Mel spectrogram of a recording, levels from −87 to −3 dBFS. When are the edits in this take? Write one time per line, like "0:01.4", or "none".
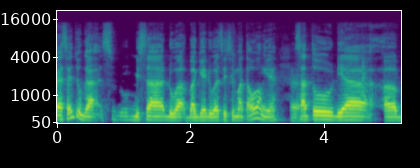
none

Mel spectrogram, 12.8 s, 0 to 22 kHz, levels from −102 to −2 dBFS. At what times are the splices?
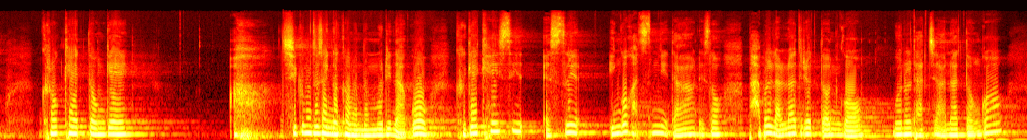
none

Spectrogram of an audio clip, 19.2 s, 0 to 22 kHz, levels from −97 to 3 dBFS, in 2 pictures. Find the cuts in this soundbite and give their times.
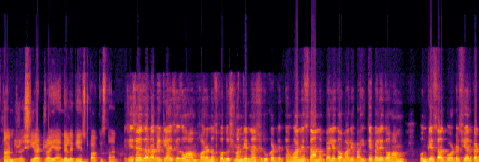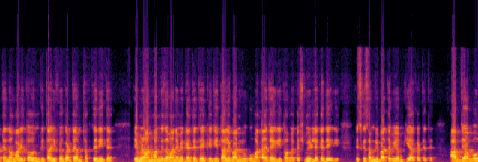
0:02.5

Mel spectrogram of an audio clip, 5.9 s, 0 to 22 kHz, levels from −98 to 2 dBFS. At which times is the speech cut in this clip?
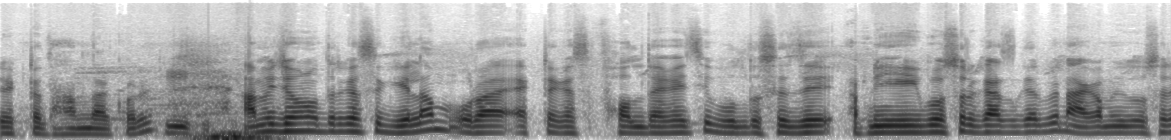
0:01.1

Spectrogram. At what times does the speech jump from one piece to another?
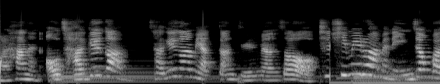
0:03.2

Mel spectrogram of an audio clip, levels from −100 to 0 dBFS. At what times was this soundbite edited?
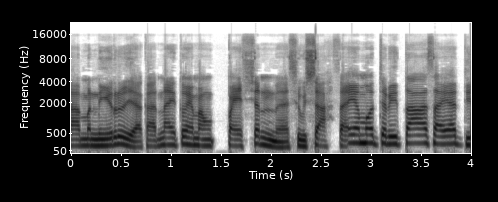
0:02.8

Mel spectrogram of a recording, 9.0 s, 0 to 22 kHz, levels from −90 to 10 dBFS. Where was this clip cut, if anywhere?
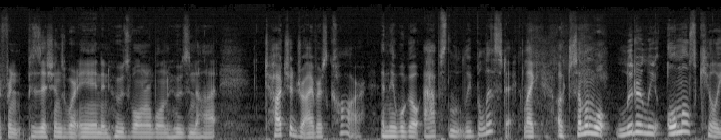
0:07.6

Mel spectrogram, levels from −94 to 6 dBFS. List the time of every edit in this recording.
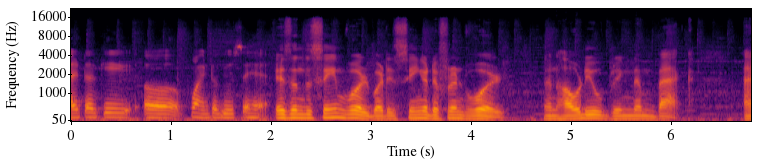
0:01.9

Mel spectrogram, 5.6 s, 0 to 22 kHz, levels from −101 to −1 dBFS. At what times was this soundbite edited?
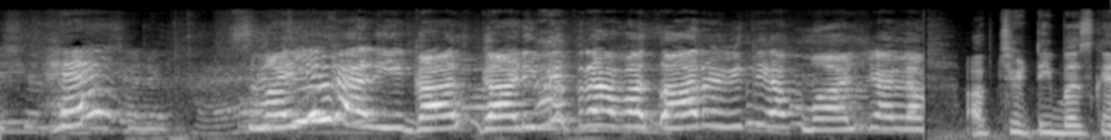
0:04.6

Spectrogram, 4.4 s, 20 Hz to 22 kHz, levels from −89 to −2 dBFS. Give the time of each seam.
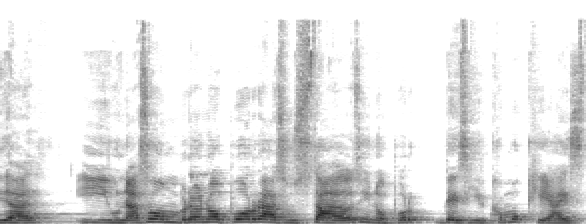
none

